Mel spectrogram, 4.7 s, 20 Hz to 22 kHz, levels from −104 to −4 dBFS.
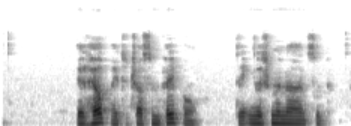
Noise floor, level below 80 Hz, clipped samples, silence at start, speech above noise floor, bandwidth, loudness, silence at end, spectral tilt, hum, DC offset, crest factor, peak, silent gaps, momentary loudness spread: -81 dBFS; -68 dBFS; under 0.1%; 1 s; 56 dB; 7.4 kHz; -26 LUFS; 0.4 s; -8 dB/octave; none; under 0.1%; 22 dB; -6 dBFS; none; 17 LU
